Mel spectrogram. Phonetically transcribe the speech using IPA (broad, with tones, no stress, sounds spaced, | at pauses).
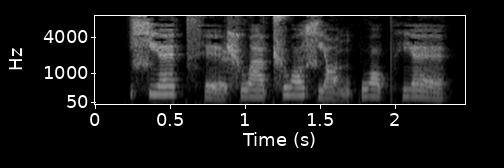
ɕ j ɛ˦ t͡sʰ ḛ˨˩ ɪ̯ ʂ w ä˦ ʈ͡ʂ w ɔ˦ ɕ j ɑ̰˨˩ ŋ p w ɔ˥˨ pʰ j ɛ˥˨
